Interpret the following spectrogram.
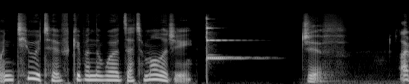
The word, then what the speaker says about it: GIF: I pronounce it GIF with a hard G sound.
